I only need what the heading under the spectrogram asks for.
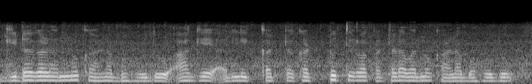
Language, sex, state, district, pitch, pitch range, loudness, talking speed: Kannada, female, Karnataka, Bangalore, 175 Hz, 165-180 Hz, -16 LUFS, 90 wpm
